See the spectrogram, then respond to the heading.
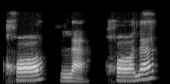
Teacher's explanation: And kha is a thick letter. So you make a thick sound and you round your mouth.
